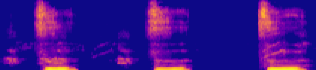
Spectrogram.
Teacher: Many learners see Z and they think of the English Z or Z, but Mandarin Z or Z is not the English buzzing Z in zoo. It is tighter, shorter, and more like a quick Z sound.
